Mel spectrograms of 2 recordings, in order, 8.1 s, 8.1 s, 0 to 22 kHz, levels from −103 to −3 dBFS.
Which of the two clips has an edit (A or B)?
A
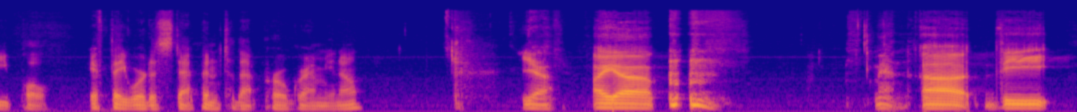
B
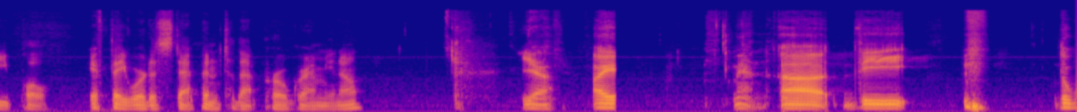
B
